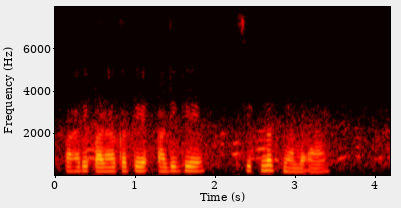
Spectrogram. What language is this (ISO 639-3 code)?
sat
